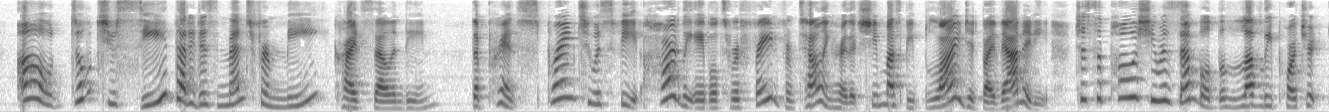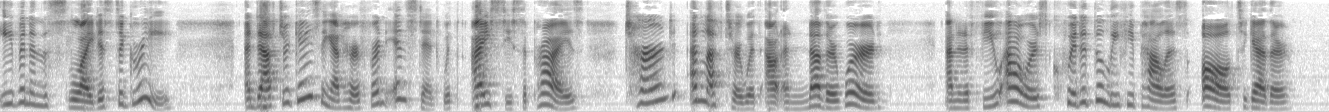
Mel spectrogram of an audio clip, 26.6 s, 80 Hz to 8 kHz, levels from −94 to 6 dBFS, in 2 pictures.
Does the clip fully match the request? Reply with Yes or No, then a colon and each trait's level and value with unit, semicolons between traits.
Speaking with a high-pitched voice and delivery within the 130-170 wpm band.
Yes: very high, 265 Hz; average, 160 wpm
